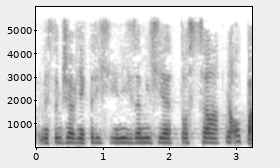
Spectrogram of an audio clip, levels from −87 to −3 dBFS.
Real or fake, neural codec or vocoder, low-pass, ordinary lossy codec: real; none; 5.4 kHz; none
